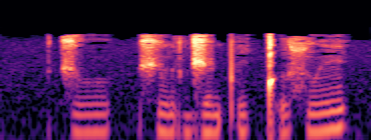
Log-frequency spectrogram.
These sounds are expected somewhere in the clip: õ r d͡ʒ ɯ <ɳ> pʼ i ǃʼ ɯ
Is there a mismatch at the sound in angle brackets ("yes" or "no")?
no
